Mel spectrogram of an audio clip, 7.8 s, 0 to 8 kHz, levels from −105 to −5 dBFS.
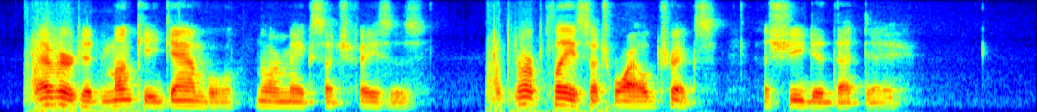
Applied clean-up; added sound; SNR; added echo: neural separator model SepFormer DNS4.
